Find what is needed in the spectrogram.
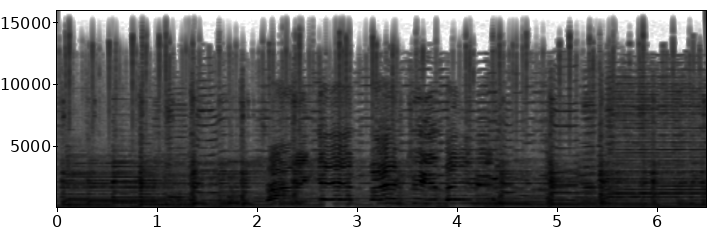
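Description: Live blues band playing a slow, smooth number, with electric guitar to the fore and notes that slide up and down in pitch.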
